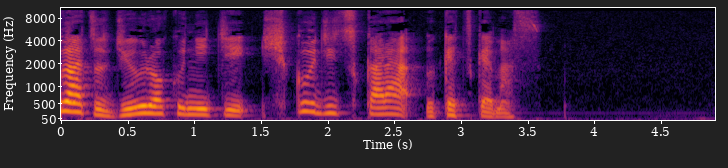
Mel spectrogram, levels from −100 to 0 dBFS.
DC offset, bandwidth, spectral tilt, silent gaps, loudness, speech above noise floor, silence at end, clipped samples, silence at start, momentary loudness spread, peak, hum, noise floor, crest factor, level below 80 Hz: under 0.1%; 10.5 kHz; -5 dB/octave; none; -30 LUFS; 43 dB; 1.35 s; under 0.1%; 0 s; 12 LU; -8 dBFS; none; -73 dBFS; 24 dB; -72 dBFS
